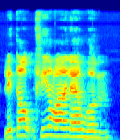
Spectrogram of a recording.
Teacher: غین اور را دونوں کو موٹا پڑیں گے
